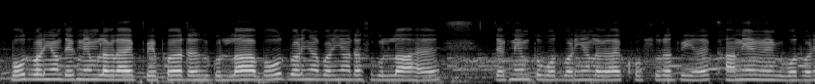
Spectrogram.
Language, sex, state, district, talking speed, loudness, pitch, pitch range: Hindi, male, Bihar, Supaul, 215 wpm, -20 LUFS, 210 Hz, 205-220 Hz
